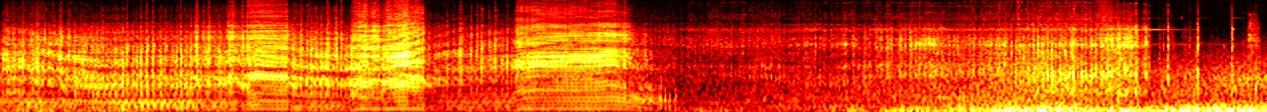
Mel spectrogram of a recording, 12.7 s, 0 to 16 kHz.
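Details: VEKTA.5 RC car, Walbro 1107 carb reset to factory settings (high full turns, low 1.5), old spark plug, seems to flood: screaming revs rise and fall in bursts, then sag and cut out; bogs and dies at high speed.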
